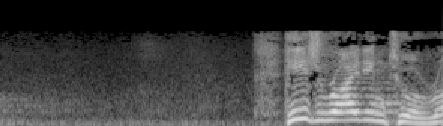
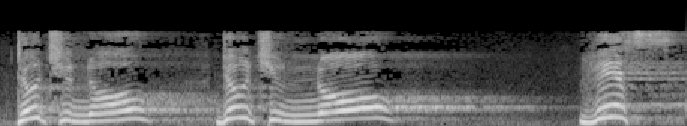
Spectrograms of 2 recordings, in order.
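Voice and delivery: drawn-out, raised don't you know this; slow, higher appeal to the church; slow pleading question; 6 semitones higher, much slower than usual. Real, not acted. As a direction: stretch it out, pleading. Preacher's closing plea.

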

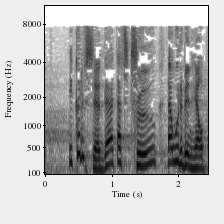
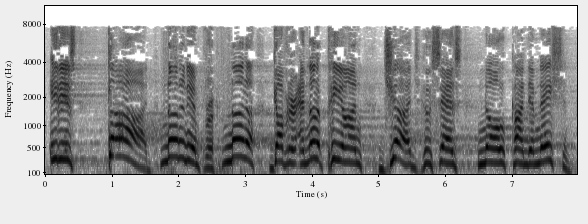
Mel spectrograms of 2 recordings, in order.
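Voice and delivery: preaching at full force; 7 semitones higher than usual. Real, not acted. Preacher proclaiming God as the highest court to his congregation. Preaching climax on God's verdict.

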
